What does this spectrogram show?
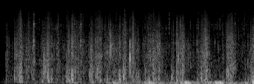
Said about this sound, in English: The ground rumbled above them as one of the soldiers ran past.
